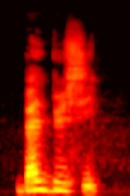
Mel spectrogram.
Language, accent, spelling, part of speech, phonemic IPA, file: French, Canada, balbutie, verb, /bal.by.si/, LL-Q150 (fra)-balbutie.wav
- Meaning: inflection of balbutier: 1. first/third-person singular present indicative/subjunctive 2. second-person singular imperative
